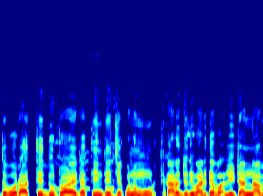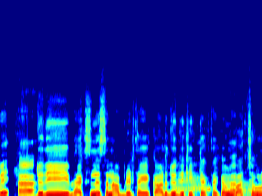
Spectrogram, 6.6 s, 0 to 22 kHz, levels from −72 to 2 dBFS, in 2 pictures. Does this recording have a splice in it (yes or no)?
yes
